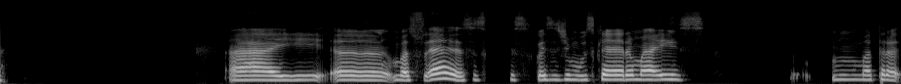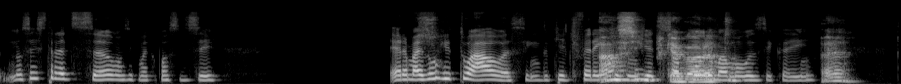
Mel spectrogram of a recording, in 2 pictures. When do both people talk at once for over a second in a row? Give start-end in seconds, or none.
15.0-16.5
